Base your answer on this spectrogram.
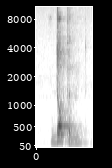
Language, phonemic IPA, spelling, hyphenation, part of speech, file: Dutch, /ˈdɔpə(n)/, doppen, dop‧pen, verb / noun, Nl-doppen.ogg
- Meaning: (verb) 1. to pod (remove beans or peas from their pods) 2. to be on the dole, enjoy unemployment benefits 3. to fuck; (noun) plural of dop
